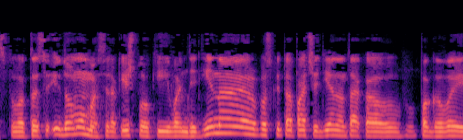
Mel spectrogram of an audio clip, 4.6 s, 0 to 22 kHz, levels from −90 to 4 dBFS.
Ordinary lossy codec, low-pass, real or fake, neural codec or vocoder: MP3, 32 kbps; 10.8 kHz; fake; autoencoder, 48 kHz, 128 numbers a frame, DAC-VAE, trained on Japanese speech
